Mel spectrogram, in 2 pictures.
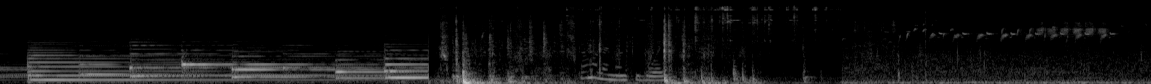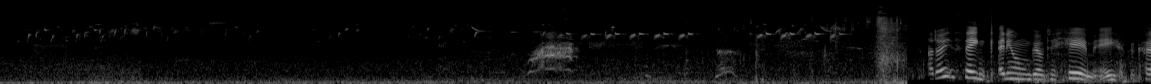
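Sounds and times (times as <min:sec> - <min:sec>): songbirds chirping and trilling: 0:05.2 - 0:20.6
wind rumble on microphone: 0:21.2 - 0:23.0.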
